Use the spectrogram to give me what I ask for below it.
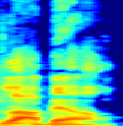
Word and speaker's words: LaBelle: If you just say Belle, you know, so it's LaBelle. So all I did, I think it's French, is put the E on the end. The E is silent, It's LaBelle. It's not only is it silent, but it doesn't affect the first E.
